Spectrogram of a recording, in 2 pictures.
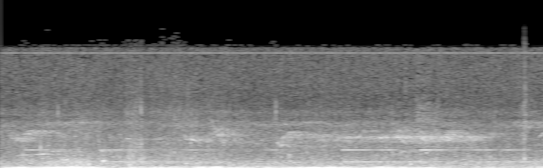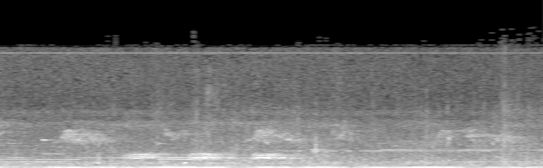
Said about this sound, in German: in dem Wasserwald, hört sie die Vögel und Tiere und Pflanzen ganz anders als in den Wäldern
